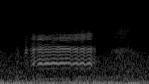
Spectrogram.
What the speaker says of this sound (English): Its coat is white and woolly. Sheep.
